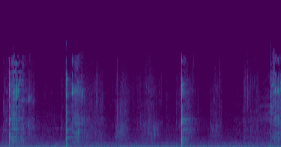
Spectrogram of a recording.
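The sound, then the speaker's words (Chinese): A utensil stirs cornstarch into sugared pear pieces in a bowl, making soft, quiet scraping broken by a few sharp clinks against the bowl. “我哋咧就落少少鷹粟粉，再撈勻佢，”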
